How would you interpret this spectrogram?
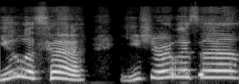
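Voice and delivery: put-on insincere passive-aggressive tease, high, drawn out. Recounting how someone spoke to them, in a mock passive-aggressive tone. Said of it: "she was saying that in a passive aggressive, a passive aggressive way. It was more like".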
